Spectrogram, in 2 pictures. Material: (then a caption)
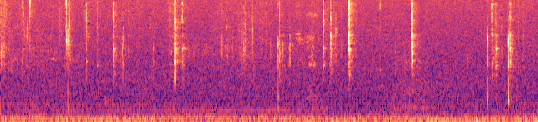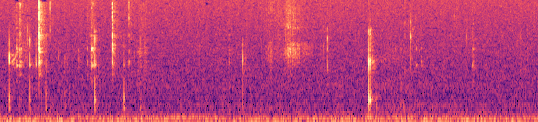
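Plastic. A latex-gloved fingertip taps and presses the central white plastic block of a hand-held white plastic vision-test device, a frame with a hollow housing and small sliding parts, held close to the microphone. Sharp, quiet clicks and light crunchy taps with bright, brief edges sit over a steady low rumble.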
